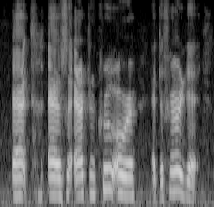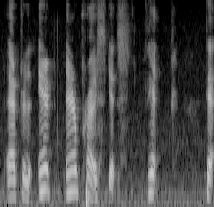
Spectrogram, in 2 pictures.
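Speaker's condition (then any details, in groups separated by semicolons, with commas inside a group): Cerebral palsy; speaks differently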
